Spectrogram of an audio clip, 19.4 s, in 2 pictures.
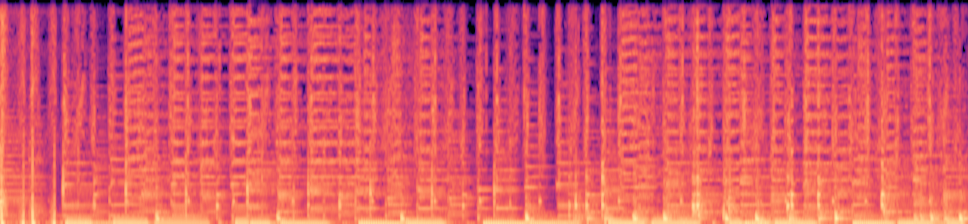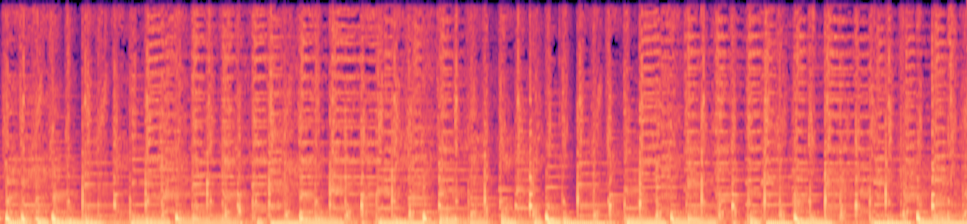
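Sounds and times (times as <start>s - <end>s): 
latin music: 0.0s - 19.3s.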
